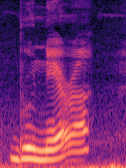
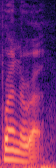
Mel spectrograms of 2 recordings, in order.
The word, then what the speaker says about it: Brunnera: This is, I call it a Brunnera. I heard someone say it was a Brunnera, but I pronounce it Brunnera.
